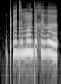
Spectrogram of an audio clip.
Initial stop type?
ejective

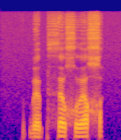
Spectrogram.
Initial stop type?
implosive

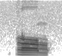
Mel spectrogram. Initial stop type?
plain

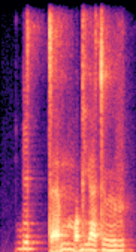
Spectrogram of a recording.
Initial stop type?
implosive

